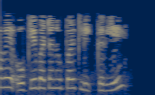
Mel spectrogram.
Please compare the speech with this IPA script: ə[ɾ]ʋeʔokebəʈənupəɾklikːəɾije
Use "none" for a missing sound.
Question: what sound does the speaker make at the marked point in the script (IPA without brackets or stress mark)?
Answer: none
